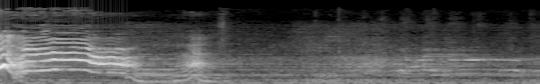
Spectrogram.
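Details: A two-month-old Alaskan Malamute puppy in conversation with its owner gives one drawn-out, wavering howl-like note that slides downward, followed by a short faint yip and quiet background.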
